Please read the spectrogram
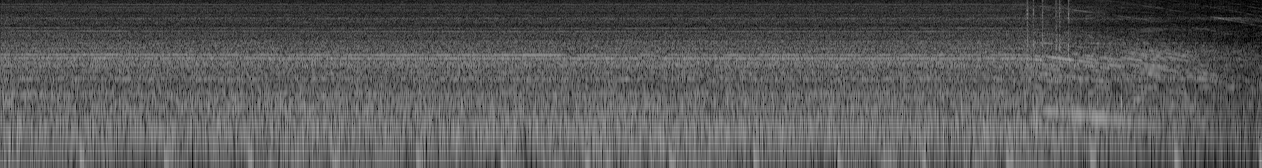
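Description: KitchenAid stand mixer running on high speed, its wire whisk whipping egg and sugar: a steady motor noise with a thin high whine. About eight seconds in there is a click and the motor winds down, falling in pitch.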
